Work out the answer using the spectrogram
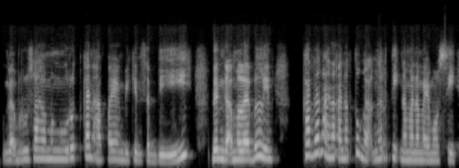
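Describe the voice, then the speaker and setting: A woman speaks at a middle pitch and gives parenting advice, explaining eagerly with everyday examples. The audio is dry and dull, a little lo-fi. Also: no echo. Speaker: parenting speaker answering questions. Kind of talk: advice talk.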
